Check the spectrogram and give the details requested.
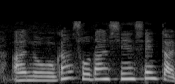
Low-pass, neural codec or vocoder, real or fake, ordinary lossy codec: none; none; real; none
